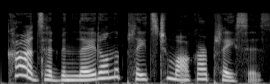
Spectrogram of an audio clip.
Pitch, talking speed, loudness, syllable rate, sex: 240 Hz, 245 wpm, -16 LUFS, 5.1 syllables/s, female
